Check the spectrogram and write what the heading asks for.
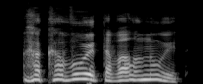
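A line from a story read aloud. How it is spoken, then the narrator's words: Laughing. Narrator (Russian): рассмеялся доктор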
